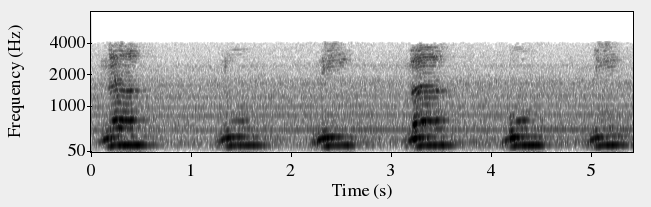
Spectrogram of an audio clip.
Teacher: وتكون الغنة أنقص ما تكون، يعني أقصر ما تكون في النون والميم المتحركتين.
